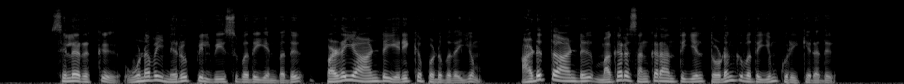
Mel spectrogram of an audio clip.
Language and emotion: Tamil, neutral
